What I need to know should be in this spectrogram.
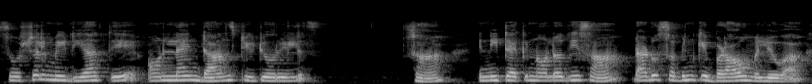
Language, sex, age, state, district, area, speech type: Sindhi, female, 45-60, Uttar Pradesh, Lucknow, urban, spontaneous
